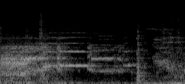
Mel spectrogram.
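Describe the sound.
A voice imitates a creaking door with a drawn-out, strained, wavering squeal that slowly slides in pitch, breaks off, then returns in a short rougher burst at the end.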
